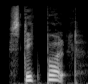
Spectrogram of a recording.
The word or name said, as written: stikbold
